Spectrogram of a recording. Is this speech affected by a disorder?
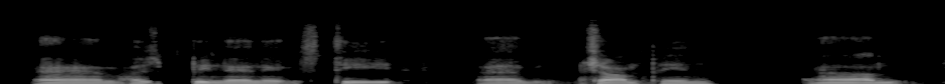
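Yes: cerebral palsy; unable to walk.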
